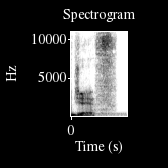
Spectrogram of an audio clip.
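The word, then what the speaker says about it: GIF: went up and said it's pronounced jif ajif jod himself could come down and tell me that i wouldn't believe it it's jif forever bye whoever put the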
